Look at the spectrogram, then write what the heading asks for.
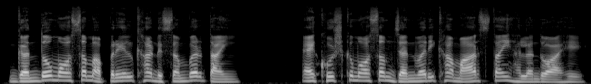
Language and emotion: Sindhi, neutral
